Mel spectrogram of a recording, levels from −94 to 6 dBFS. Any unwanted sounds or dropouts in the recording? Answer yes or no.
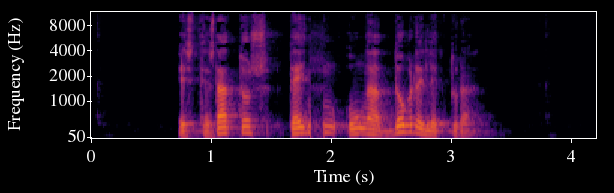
yes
